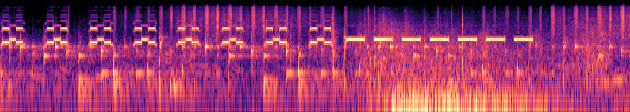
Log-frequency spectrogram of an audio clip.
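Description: Electronic dramatic score: a repeating pattern of short, high synthesized blips over a fast ticking beat. About halfway through it changes to a run of evenly spaced single beeps, and a low rumble comes in under it.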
